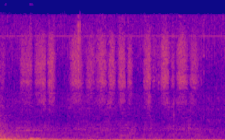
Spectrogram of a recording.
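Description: Marker pen writing on a whiteboard: a run of short, high scratching strokes as a word is written out.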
